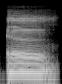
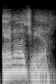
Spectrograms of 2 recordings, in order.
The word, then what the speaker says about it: anosmia: Anosmia. Yeah, anosmia. No, it's anosmia.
